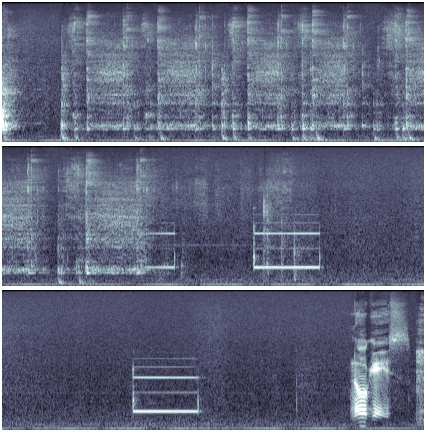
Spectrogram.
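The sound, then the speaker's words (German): A telephone dialled late at night, with rustling and clicking at first, then three separate buzzing ring tones at a steady pitch with pauses between them. “Ich ging in den Diktierraum zum Telefon.”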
